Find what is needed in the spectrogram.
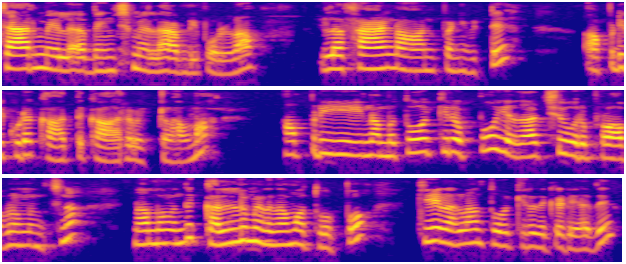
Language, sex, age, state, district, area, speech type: Tamil, female, 18-30, Tamil Nadu, Dharmapuri, rural, spontaneous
